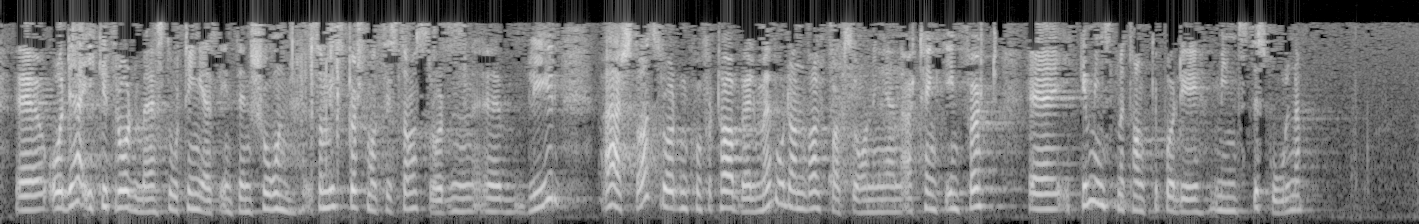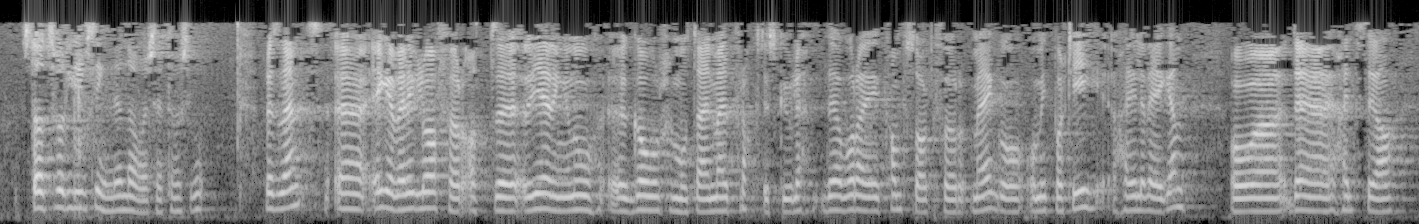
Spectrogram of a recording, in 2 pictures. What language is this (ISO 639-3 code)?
nor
